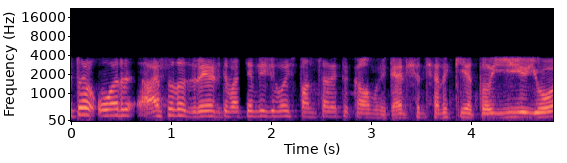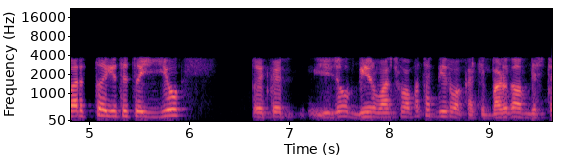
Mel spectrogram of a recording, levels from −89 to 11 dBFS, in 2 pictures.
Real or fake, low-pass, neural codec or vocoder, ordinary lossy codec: fake; 3.6 kHz; codec, 44.1 kHz, 7.8 kbps, Pupu-Codec; none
